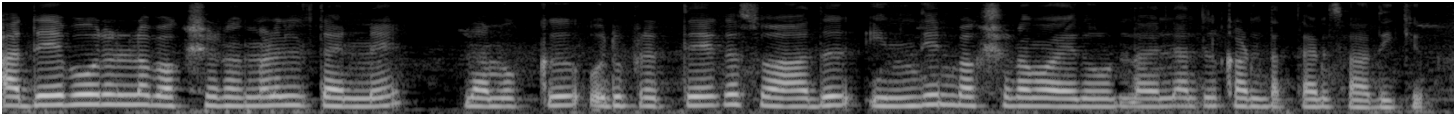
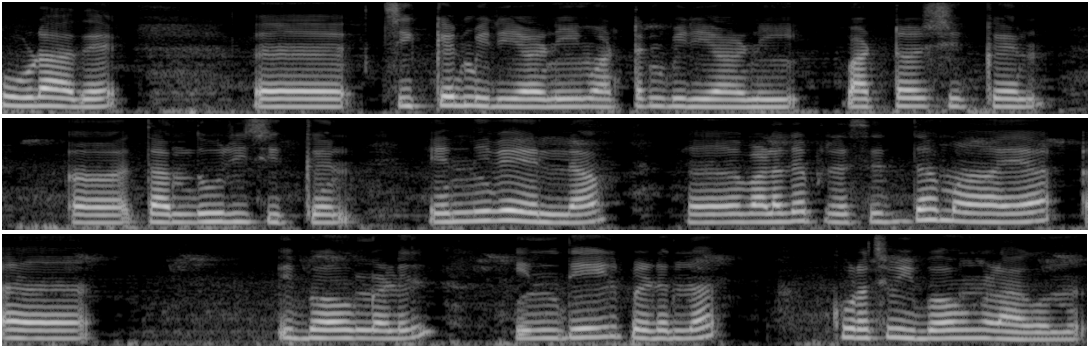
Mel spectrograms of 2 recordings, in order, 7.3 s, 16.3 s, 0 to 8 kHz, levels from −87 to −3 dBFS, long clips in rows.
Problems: none marked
